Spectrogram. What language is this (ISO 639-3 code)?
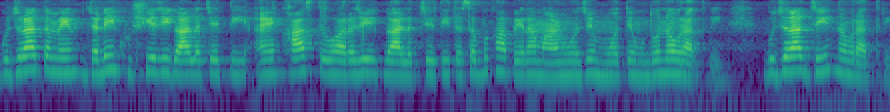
snd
